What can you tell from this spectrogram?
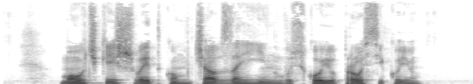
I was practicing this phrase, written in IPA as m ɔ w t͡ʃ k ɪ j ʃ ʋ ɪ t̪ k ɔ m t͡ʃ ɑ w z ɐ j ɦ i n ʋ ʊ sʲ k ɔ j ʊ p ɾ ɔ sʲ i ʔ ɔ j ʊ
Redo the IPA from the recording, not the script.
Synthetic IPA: m ɔ w t͡ʃ k ɪ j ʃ ʋ ɪ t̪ k ɔ m t͡ʃ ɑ w z ɐ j ɦ i n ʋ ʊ sʲ k ɔ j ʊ p ɾ ɔ sʲ i k ɔ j ʊ

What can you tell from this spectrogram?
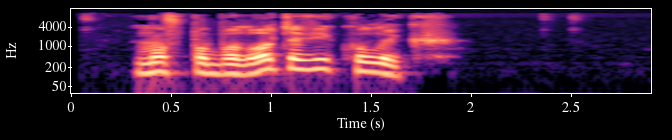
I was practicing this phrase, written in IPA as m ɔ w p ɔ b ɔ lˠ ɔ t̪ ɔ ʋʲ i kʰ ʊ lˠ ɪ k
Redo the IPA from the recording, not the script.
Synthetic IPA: m ɔ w p ɔ b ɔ lˠ ɔ t̪ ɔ ʋʲ i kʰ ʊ lˠ ɪ k

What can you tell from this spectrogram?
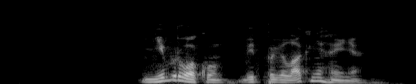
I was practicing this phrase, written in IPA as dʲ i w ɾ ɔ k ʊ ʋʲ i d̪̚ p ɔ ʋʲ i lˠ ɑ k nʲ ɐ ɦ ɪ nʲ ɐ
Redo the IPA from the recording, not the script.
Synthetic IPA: nʲ i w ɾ ɔ k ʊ ʋʲ i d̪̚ p ɔ ʋʲ i lˠ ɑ k nʲ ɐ ɦ ɪ nʲ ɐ

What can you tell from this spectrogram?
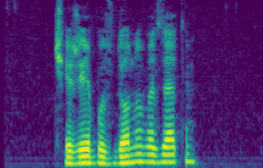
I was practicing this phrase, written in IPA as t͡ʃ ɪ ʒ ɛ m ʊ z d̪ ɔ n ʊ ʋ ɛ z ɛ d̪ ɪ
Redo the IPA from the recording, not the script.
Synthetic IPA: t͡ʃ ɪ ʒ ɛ b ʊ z d̪ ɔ n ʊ ʋ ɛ z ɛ t̪ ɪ

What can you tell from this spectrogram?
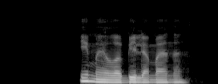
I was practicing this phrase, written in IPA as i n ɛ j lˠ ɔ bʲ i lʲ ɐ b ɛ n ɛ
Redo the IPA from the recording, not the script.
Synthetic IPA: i m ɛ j lˠ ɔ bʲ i lʲ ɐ m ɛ n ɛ

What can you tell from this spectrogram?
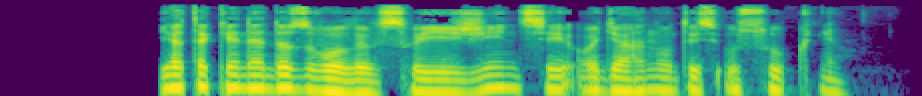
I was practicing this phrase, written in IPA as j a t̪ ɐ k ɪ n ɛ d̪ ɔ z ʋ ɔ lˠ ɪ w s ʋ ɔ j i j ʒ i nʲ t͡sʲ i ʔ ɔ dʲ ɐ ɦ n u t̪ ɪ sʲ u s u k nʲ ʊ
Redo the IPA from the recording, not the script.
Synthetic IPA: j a t̪ ɐ k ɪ n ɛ d̪ ɔ z ʋ ɔ lˠ ɪ w s ʋ ɔ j i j ʒ i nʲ t͡sʲ i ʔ ɔ dʲ ɐ ɦ n u t̪ ɪ sʲ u s u k nʲ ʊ

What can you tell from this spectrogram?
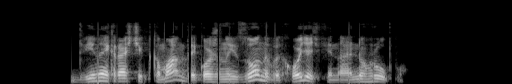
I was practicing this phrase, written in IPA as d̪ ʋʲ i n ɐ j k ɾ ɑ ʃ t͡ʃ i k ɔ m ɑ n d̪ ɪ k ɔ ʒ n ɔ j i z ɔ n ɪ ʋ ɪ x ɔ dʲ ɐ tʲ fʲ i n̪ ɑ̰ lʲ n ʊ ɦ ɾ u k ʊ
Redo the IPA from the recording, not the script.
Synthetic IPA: d̪ ʋʲ i n ɐ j k ɾ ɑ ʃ t͡ʃ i k ɔ m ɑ n d̪ ɪ k ɔ ʒ n ɔ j i z ɔ n ɪ ʋ ɪ x ɔ dʲ ɐ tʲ fʲ i n̪ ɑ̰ lʲ n ʊ ɦ ɾ u p ʊ

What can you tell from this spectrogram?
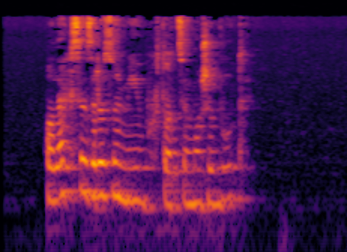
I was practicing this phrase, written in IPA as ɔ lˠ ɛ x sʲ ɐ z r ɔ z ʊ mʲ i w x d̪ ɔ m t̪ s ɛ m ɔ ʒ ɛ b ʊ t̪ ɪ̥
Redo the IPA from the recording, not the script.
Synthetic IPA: ɔ lˠ ɛ x sʲ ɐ z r ɔ z ʊ mʲ i w x t̪ ɔ t̪ s ɛ m ɔ ʒ ɛ b u t̪ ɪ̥

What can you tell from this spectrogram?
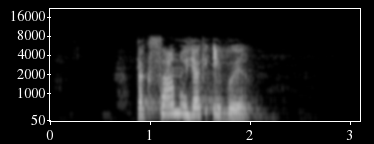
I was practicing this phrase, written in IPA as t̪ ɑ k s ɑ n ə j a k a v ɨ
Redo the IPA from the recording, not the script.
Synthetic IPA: t̪ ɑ k s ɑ m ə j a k i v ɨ

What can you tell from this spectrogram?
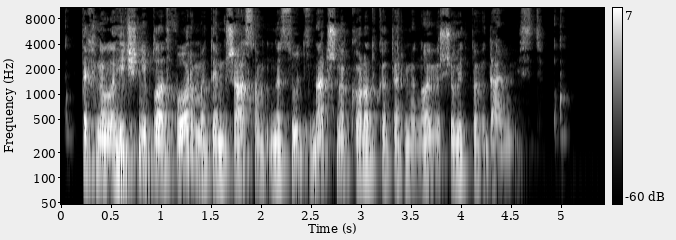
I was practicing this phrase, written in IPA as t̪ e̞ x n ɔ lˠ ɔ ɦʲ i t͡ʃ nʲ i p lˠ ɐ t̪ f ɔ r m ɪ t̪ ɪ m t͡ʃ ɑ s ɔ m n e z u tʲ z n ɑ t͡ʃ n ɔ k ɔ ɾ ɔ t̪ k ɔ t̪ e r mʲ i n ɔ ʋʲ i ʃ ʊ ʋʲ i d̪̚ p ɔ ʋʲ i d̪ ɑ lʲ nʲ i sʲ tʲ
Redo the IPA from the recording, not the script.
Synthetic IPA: t̪ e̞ x n ɔ lˠ ɔ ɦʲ i t͡ʃ nʲ i p lˠ ɐ t̪ f ɔ r m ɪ t̪ ɪ m t͡ʃ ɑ s ɔ m n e s u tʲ z n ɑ t͡ʃ n ɔ k ɔ ɾ ɔ t̪ k ɔ t̪ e r mʲ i n ɔ ʋʲ i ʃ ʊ ʋʲ i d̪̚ p ɔ ʋʲ i d̪ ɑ lʲ nʲ i sʲ tʲ

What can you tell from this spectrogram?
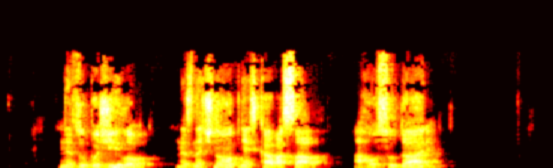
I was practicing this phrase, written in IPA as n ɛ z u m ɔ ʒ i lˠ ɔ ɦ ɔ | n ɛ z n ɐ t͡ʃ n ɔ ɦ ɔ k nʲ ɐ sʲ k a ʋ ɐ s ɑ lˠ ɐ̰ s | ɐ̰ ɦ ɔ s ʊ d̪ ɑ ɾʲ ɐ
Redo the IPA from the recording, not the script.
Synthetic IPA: n ɛ z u b ɔ ʒ i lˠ ɔ ɦ ɔ | n ɛ z n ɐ t͡ʃ n ɔ ɦ ɔ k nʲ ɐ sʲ k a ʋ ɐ s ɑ lˠ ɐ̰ | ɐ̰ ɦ ɔ s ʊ d̪ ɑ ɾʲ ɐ

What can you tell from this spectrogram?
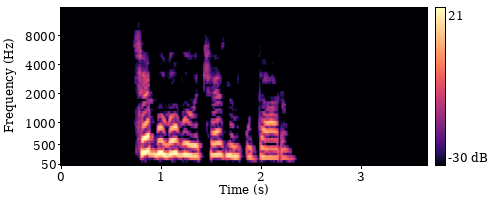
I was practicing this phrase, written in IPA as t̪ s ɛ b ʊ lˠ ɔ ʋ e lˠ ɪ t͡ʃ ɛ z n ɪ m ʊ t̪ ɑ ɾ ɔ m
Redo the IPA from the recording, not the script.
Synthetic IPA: t̪ s ɛ b ʊ lˠ ɔ ʋ e lˠ ɪ t͡ʃ ɛ z n ɪ m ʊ d̪ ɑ ɾ ɔ m

